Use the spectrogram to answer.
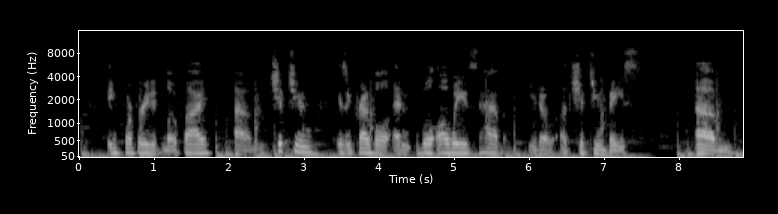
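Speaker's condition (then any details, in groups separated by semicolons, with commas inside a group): No condition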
